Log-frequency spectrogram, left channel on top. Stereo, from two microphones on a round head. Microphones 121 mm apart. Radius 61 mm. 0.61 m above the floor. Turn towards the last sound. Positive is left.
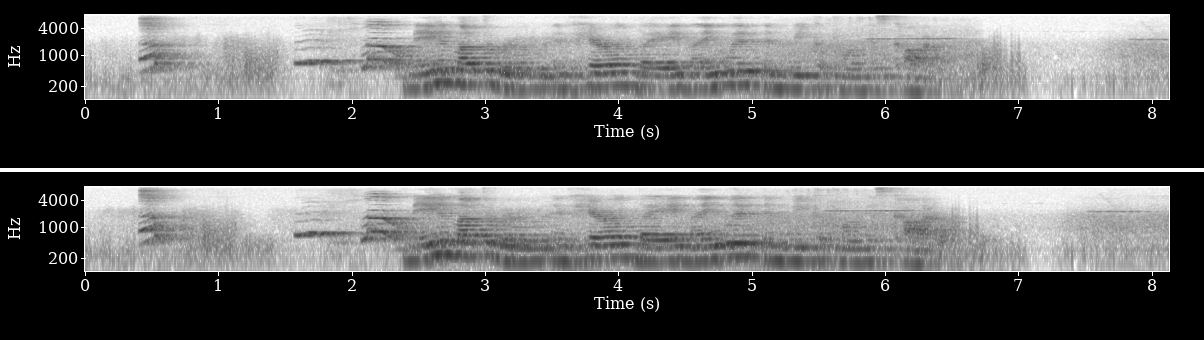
turn(degrees=-25)  # may be behind; listen again after turning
